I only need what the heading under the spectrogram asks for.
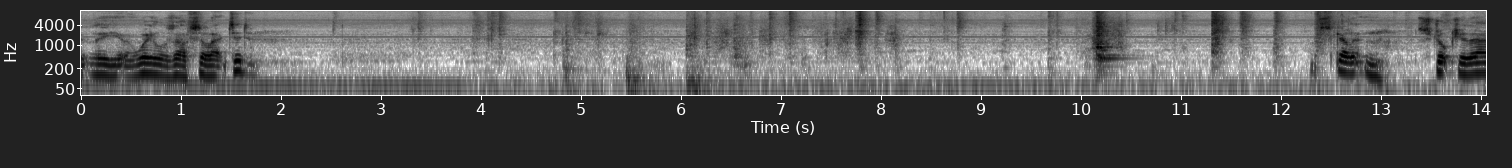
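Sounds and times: low steady hum: 0.0s - 14.0s.

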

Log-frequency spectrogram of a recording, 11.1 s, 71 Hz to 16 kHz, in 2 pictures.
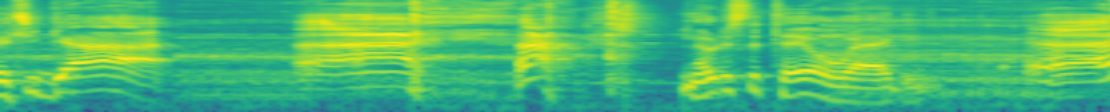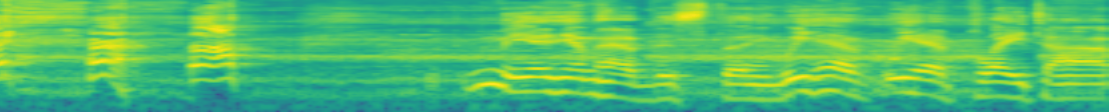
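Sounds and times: small dog growling: 0.0s - 3.0s, 3.9s - 11.0s
man laughing: 2.1s - 3.0s, 5.2s - 6.9s.

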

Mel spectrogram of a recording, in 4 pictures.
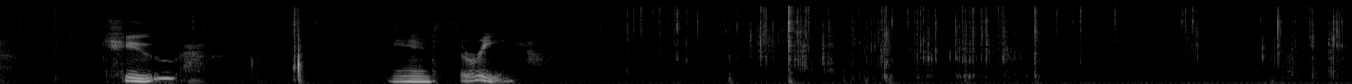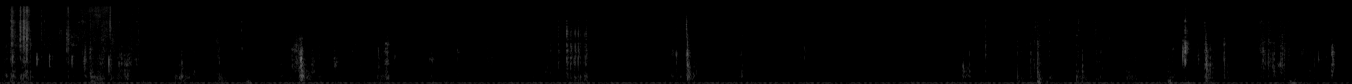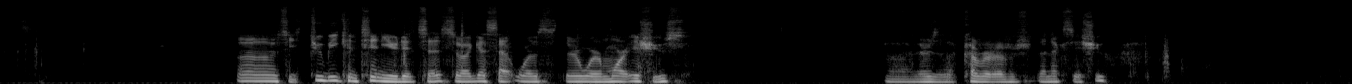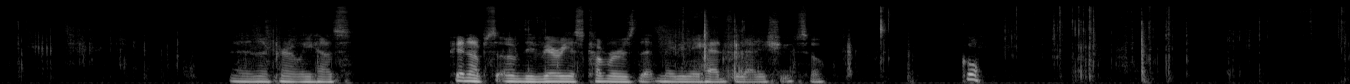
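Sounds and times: comic book pages turning: 5.9s - 11.2s, 11.8s - 19.5s, 23.1s - 28.0s, 40.6s - 43.4s, 47.1s - 49.7s, 50.5s - 54.0s.

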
